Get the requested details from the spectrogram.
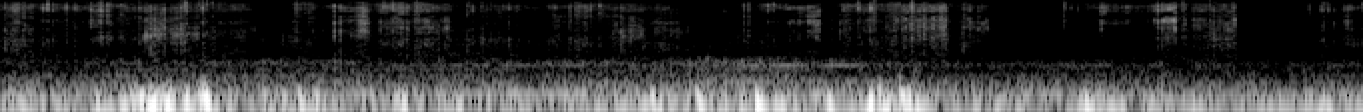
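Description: Long blue almond-shaped nails on both hands scratch the rough surface of a large, solid granite boulder by the sea. A continuous dry, crinkly scratching fills the high range over a heavy low rumble. The scratching drops out briefly twice near the end.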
